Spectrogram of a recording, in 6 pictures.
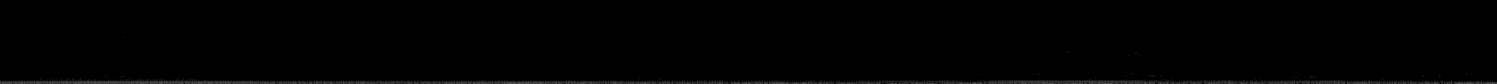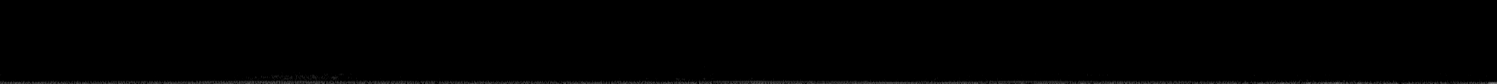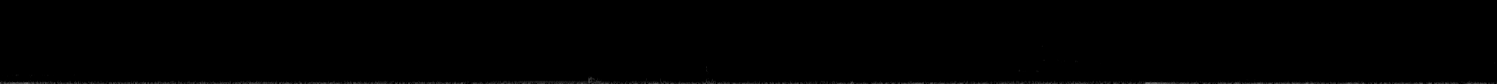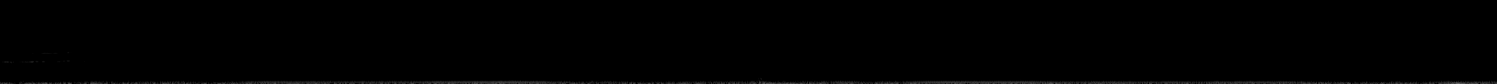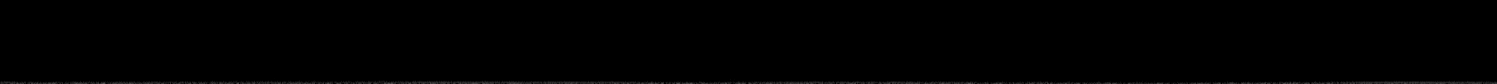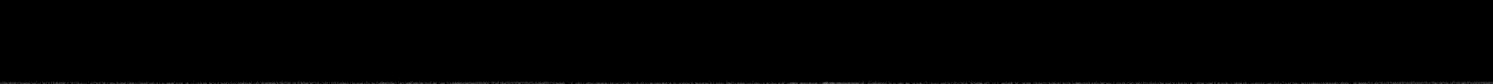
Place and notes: {"title": "Dorridge, West Midlands, UK - Garden 14", "date": "2013-08-13 16:00:00", "description": "3 minute recording of my back garden recorded on a Yamaha Pocketrak", "latitude": "52.38", "longitude": "-1.76", "altitude": "129", "timezone": "Europe/London"}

